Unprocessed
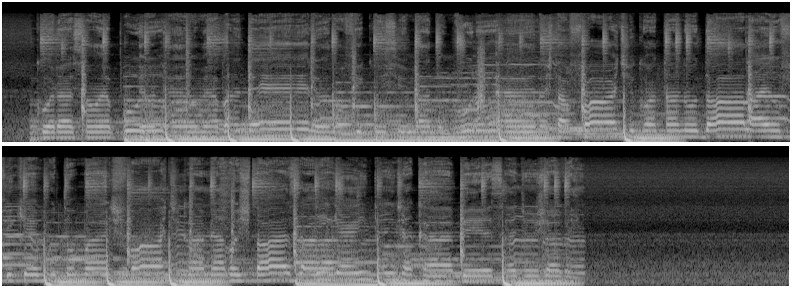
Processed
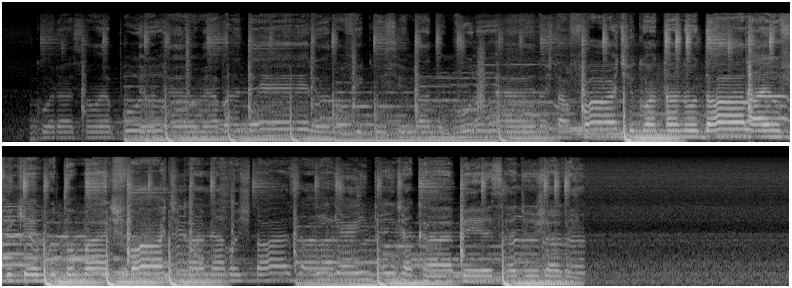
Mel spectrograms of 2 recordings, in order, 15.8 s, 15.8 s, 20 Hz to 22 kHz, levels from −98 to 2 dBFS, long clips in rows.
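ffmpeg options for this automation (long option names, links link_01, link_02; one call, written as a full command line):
ffmpeg -i in.wav -af "volume=10dB,afade=type=in:start_time=0.79:duration=0.77:silence=0.298538,afade=type=in:start_time=5.54:duration=0.92:silence=0.316228,afade=type=out:start_time=9.32:duration=0.94:silence=0.281838,afade=type=in:start_time=10.88:duration=0.82:silence=0.398107" out.wav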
